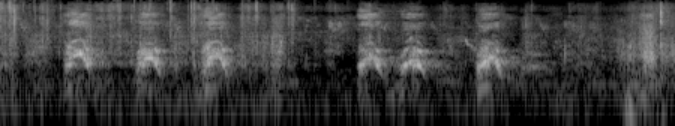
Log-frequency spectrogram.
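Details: German Shepherd during a meeting of two dogs: about seven short, sharp yelping barks in two bursts, three then three, with a quiet pause between and little other sound.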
